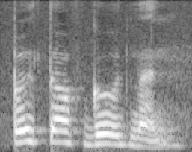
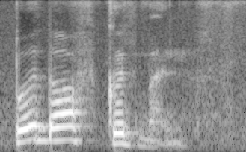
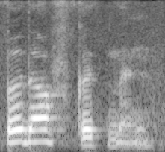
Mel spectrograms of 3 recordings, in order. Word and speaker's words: Bergdorf Goodman: Never been to Bergdorf Goldman. Never been to Bergdorf. I've never been to. Let me say it right. Bergdorf Goodman. Bergdorf Goodman.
